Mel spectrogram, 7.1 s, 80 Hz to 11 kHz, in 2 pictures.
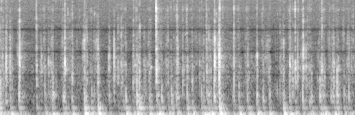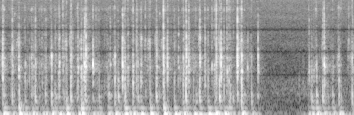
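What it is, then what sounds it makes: Plastic keyboard, fast typing. Fingertips of both hands type fast on a white compact 68-key Niz ATOM 68 keyboard with electro-capacitive switches, white plastic keycaps and a plastic case, resting on a wooden desk. A dense stream of short, deep, muted keystroke clacks with a low hum-like body plays steadily, then briefly drops out just after six seconds before the typing resumes.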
